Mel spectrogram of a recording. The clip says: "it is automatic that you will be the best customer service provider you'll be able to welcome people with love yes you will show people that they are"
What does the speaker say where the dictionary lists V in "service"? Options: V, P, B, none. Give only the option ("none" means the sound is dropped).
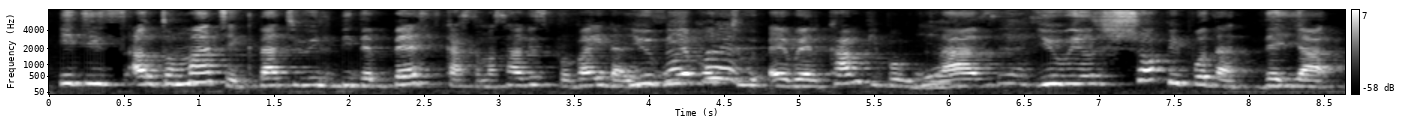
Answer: V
